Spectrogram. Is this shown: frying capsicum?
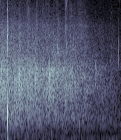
no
